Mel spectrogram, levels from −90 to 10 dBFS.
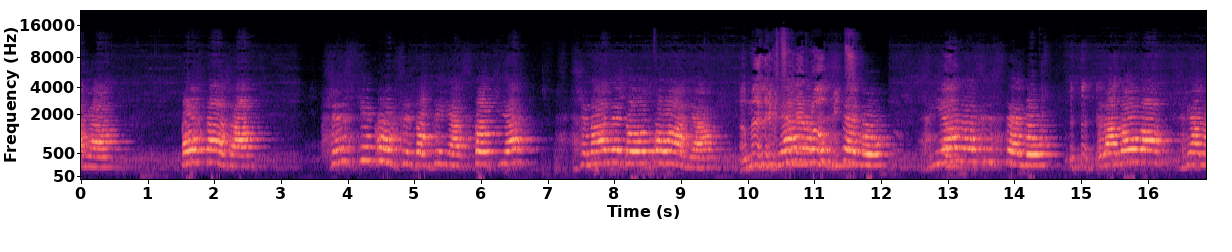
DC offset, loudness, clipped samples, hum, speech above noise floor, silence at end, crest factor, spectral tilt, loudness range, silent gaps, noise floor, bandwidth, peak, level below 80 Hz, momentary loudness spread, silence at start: under 0.1%; -14 LUFS; under 0.1%; none; 38 dB; 0 s; 14 dB; -4.5 dB/octave; 4 LU; none; -52 dBFS; 11 kHz; 0 dBFS; -60 dBFS; 16 LU; 0 s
